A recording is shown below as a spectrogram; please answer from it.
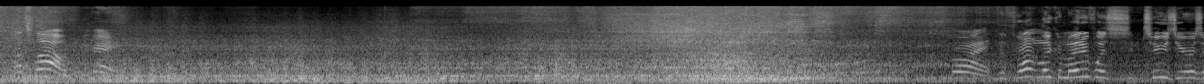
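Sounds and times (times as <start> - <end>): diesel train passing: 0.0 - 12.0.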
